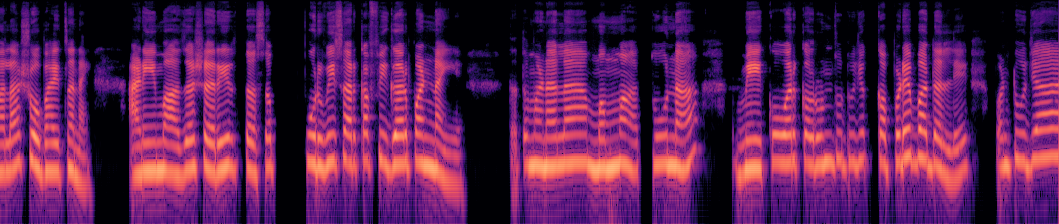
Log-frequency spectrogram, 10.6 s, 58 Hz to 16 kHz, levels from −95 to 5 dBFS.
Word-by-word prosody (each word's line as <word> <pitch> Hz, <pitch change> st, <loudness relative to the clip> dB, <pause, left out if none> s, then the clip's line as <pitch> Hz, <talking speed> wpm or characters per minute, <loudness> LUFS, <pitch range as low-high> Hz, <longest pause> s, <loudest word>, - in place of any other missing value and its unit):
मला 225 Hz, +4 st, 0 dB
शोभायचं 220 Hz, -5 st, 0 dB
नाही" 155 Hz, -4 st, -9 dB, 0.4 s
आणि 220 Hz, +2 st, +3 dB
माझं 215 Hz, +2 st, +1 dB
शरीर 235 Hz, 0 st, +2 dB
तसं 225 Hz, +2 st, -3 dB, 0.3 s
पूर्वीसारखा 265 Hz, +1 st, 0 dB
फिगर 265 Hz, -1 st, +2 dB
पण 270 Hz, -2 st, +3 dB
नाहीये. 170 Hz, -8 st, -2 dB, 0.5 s
तर -, -, -13 dB
तो -, -, -5 dB
म्हणाला, 255 Hz, +1 st, +3 dB, 0.2 s
"मम्मा 240 Hz, +1 st, +3 dB, 0.2 s
तू 260 Hz, 0 st, -2 dB
ना 245 Hz, -2 st, +3 dB, 0.5 s
मेकओव्हर 270 Hz, +4 st, +3 dB
करून 265 Hz, 0 st, -1 dB
तू 290 Hz, -, -7 dB
तुझे 275 Hz, 0 st, -6 dB
कपडे 275 Hz, +3 st, +1 dB
बदलले, 235 Hz, -9 st, -1 dB, 0.3 s
पण 250 Hz, 0 st, -3 dB
तुझ्या 290 Hz, +2 st, -2 dB
250 Hz, 140 wpm, -21 LUFS, 230-270 Hz, 0.5 s, आणि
